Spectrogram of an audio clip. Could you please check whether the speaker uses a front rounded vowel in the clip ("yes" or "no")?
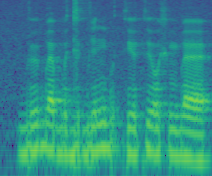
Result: no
